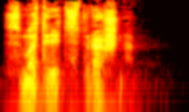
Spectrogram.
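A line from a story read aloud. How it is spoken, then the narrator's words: Mumbling. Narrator (Russian): Клетчатый бормочет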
